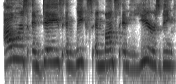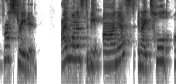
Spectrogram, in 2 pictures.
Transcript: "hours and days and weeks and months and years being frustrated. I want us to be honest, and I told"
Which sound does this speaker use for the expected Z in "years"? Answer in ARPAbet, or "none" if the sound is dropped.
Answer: Z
